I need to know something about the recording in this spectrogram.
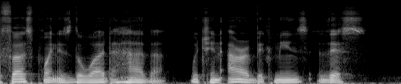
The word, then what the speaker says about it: هذا: But generally speaking, in books, in newspapers, and wherever else you might be reading Arabic, then it won't be written, but it's pronounced as هذا.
